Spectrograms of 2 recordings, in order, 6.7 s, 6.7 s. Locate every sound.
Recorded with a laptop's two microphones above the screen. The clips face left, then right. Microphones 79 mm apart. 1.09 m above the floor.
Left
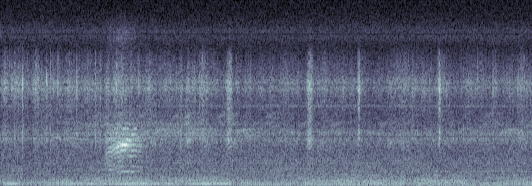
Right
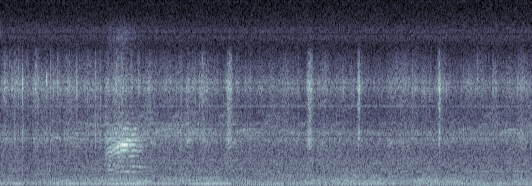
1.3 s a cat meowing: centre (ahead or behind), 5.5 m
